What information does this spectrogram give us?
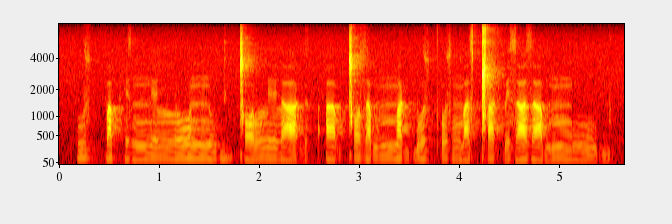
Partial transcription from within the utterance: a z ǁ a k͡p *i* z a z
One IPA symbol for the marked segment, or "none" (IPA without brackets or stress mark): ɪ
